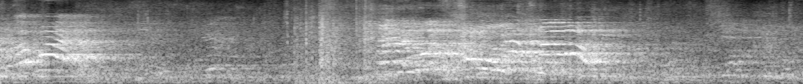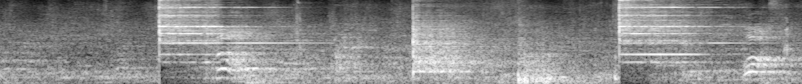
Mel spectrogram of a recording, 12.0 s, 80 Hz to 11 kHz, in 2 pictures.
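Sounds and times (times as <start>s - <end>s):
voices in a hall: 0.0s - 12.0s
boxing ring bell ringing: 7.2s - 8.4s, 10.6s - 11.7s.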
